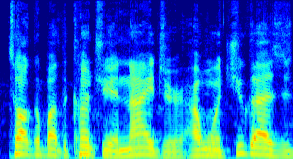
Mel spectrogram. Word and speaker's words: Niger: This is thousands of years older than Niger, right? So what you think? Called the Black Man here, right? Now, the pronunciation will be argued, right?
